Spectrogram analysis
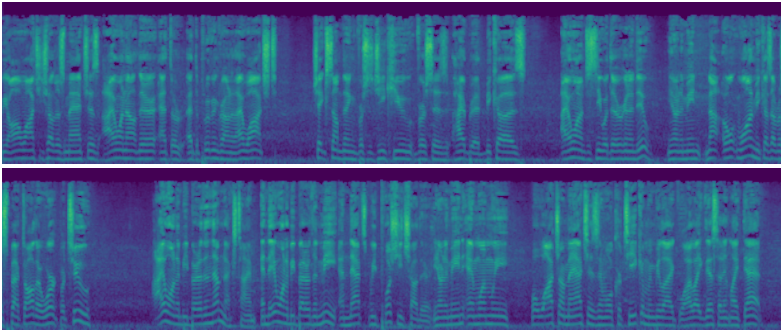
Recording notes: Live From Motor City Comic Con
